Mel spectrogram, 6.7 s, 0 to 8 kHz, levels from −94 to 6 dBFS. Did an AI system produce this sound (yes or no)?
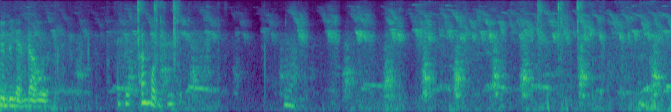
no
